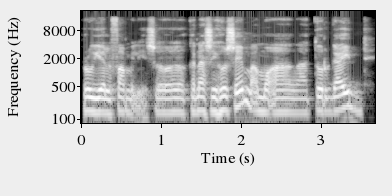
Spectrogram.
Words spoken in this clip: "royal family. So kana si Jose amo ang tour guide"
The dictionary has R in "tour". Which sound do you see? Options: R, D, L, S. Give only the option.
R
